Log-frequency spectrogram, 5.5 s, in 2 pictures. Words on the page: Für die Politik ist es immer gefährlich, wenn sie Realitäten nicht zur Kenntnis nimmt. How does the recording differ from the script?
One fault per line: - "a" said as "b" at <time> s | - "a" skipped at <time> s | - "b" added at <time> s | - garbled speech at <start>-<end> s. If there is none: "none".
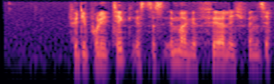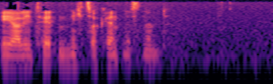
none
